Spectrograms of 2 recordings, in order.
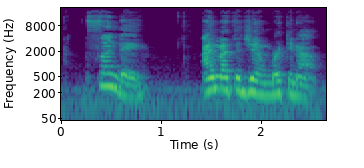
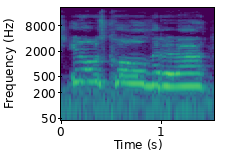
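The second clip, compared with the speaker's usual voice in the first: airy, higher, softer and easy, hiding what she knows; fake calm; 6 semitones higher, 3 dB quieter than usual. To her boyfriend, pretending nothing is wrong, calm. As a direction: sound breezy and unbothered on purpose. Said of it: "So calmly".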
